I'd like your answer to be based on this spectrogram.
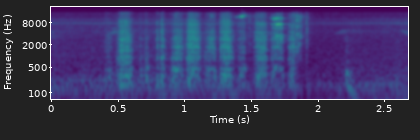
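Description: A hand saw cuts through a pethuk bamboo stem in a quick series of about ten rasping strokes. The strokes are close and steady, then stop, leaving near silence.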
